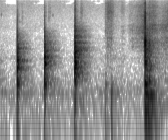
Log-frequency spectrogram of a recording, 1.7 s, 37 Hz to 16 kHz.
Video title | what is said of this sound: 3-WAY ACTIVE DSP HIFI SPEAKER KIT BUILD VIDEO! SEAS King RO4Y MKIII Von Hertzog's Studio Monitors 🔉🔉 | just by knocking on it this is much more dead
